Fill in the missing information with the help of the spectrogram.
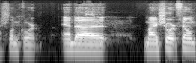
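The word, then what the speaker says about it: Schlimcorp: a better marketing yeah you'd think it's l-e-m but yeah slim court and uh my short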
